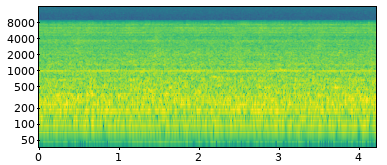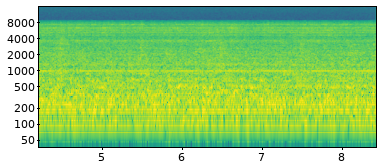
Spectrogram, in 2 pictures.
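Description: Steady background hum and hiss of the room with a faint constant high tone, unchanging throughout; no distinct handling sounds stand out.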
